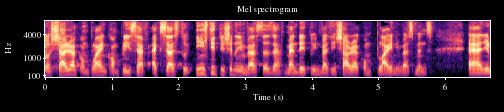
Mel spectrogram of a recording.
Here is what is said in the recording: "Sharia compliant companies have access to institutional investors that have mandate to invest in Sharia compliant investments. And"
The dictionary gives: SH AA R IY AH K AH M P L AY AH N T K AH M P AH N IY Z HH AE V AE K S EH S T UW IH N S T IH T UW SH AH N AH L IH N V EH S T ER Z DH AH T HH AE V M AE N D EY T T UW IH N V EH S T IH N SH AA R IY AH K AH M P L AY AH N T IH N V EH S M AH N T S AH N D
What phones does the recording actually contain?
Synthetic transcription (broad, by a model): SH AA R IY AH K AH M P L AY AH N K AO M P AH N IY S HH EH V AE K S EH S T UW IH N S T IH T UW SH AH N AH L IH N V EH S T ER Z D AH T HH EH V M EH N D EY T T UW IH N V EH S T IH N SH AA R IY AH K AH M P L AY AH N IH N V EH S M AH N T S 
